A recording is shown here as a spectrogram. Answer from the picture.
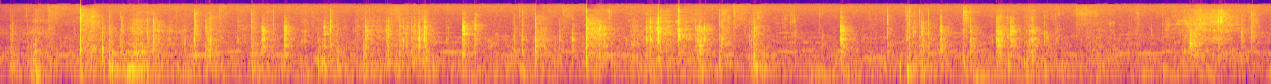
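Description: Background music, over irregular clicks and taps of the foam cheek pads being pulled out of a KYT NX Race Carbon motorcycle helmet.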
